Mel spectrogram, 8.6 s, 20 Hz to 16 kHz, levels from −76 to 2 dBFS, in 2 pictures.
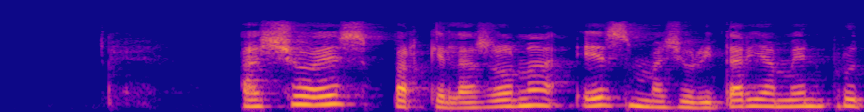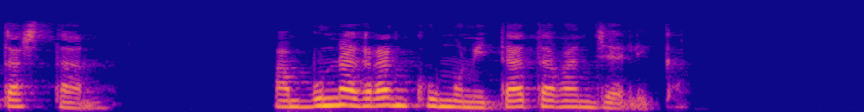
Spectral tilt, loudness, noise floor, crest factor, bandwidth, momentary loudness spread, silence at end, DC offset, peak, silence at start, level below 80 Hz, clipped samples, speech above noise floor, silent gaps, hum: -5.5 dB/octave; -20 LUFS; -83 dBFS; 18 dB; 8 kHz; 10 LU; 1.1 s; under 0.1%; -4 dBFS; 1.2 s; -64 dBFS; under 0.1%; 64 dB; none; none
